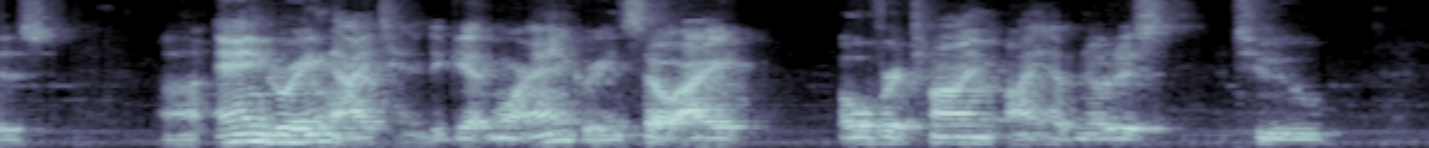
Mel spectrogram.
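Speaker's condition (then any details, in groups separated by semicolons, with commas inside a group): No condition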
